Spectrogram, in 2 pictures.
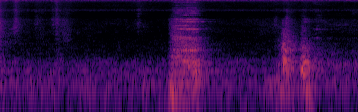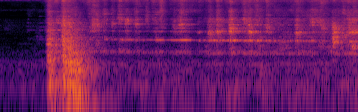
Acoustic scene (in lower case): kitchen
